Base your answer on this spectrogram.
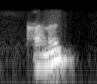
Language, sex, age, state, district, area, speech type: Kashmiri, male, 18-30, Jammu and Kashmir, Ganderbal, rural, conversation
